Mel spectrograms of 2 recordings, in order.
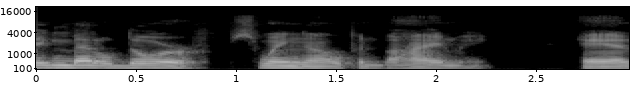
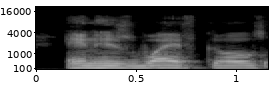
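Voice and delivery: ordinary delivery

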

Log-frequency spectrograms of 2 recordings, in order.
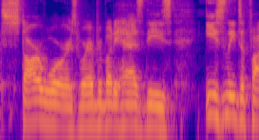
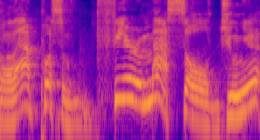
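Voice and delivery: bad army villain voice with swooping pitch; 5 semitones higher than usual. Describing the bad army guy in Avatar, imitating the bad army guy's voice. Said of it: "he talks like this and he says".

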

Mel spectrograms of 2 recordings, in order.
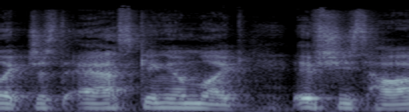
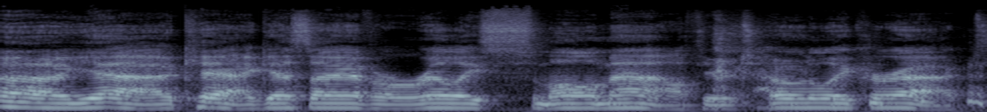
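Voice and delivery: put-on, sarcastic, grudging, passive-aggressive, drawn-out "yeah". Retelling a man's reply to a woman's flirtatious remark: mock passive-aggressive. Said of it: "he goes real passive aggressive".

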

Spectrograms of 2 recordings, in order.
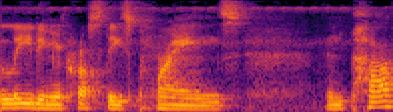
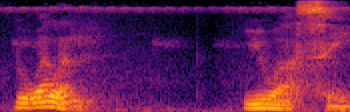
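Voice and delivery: voice like a rustling chime. Voicing one of a group that nods to llewellyn, in a high rustling chime voice. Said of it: "one voice that sounds kind of high-toned, and has kind of a... kind of almost like a rustling chime to it".

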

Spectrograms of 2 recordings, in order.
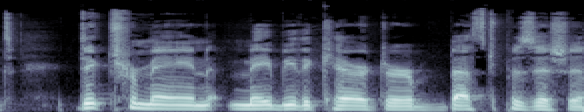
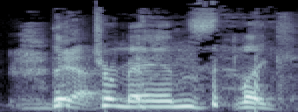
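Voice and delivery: plain

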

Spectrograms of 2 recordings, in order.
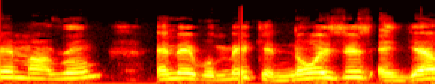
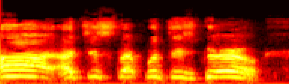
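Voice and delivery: fake crying in a higher pitch; 3 semitones higher than usual. Retelling how a partner called crying with a confession: imitating someone crying. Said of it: "And and while she's crying".

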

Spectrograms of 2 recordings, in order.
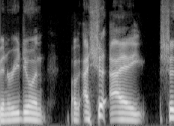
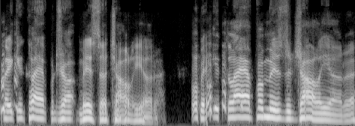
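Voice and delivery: put-on New Orleans accent, higher; 4 semitones higher than usual. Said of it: "they give him, like, a New Orleans accent?".

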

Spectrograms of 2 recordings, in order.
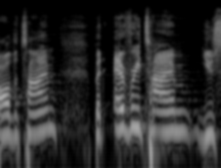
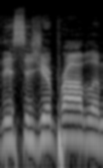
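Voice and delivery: put-on, much lower, deep, divine-sounding voice; 3 semitones lower than usual. Speaker imagines the Lord speaking to him as a man, deep echoing God voice. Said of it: "speak with his deep voice with all the reverb".

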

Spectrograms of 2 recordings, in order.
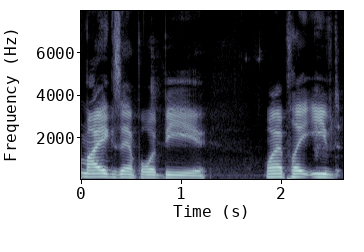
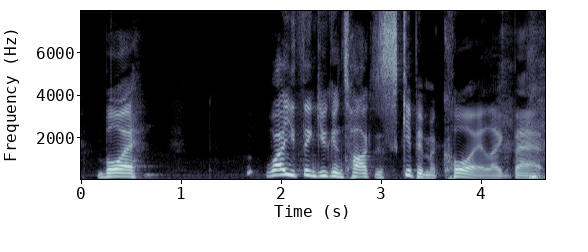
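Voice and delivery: put-on rural country-guy voice; 4 semitones higher than usual. Retelling what a stranger said back to her group, imitating a country dude. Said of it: "who is this country dude?".

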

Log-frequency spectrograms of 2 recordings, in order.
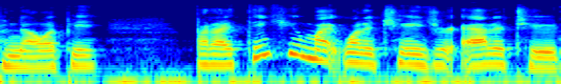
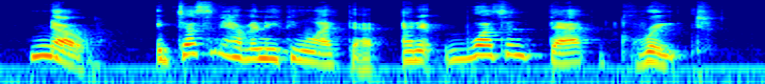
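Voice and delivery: irritated, crabby, cross tone, pitched up; 6 semitones higher than usual. Narrating Penelope answering Pearson's questions about the other family: cross. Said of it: "Penelope answered crossly".

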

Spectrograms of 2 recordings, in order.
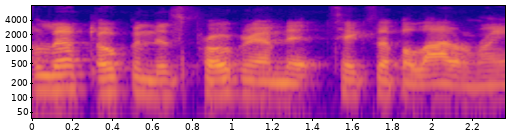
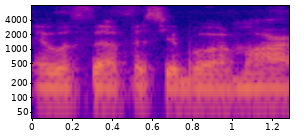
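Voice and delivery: late-night radio voice, lower, much quieter; 4 semitones lower, 9 dB quieter than usual. Co-host introducing themselves on the group chat show, late-night radio voice. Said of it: "it sounded like you were on some late night radio show".

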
